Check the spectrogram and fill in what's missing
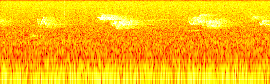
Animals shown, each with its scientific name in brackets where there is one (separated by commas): American Crow (Corvus brachyrhynchos), Red-eyed Vireo (Vireo olivaceus)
